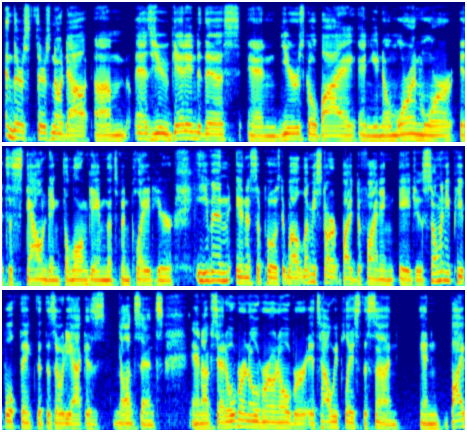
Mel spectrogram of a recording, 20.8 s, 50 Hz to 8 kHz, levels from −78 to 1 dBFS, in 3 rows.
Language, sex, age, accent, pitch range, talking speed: English, male, 30-49, American, 100-120 Hz, 190 wpm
